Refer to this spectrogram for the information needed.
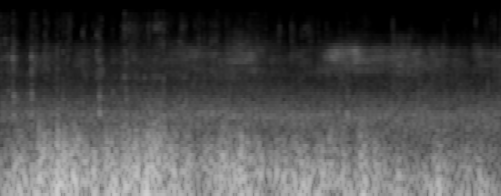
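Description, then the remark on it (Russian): Heavy wind buffets the microphone in a continuous low rumble, loud and gusty throughout, with no voices heard. “Сейчас опять ветер, ветер, ветер, ветер дует.”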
